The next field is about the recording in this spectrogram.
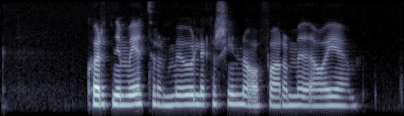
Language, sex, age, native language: Icelandic, female, 30-39, Icelandic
